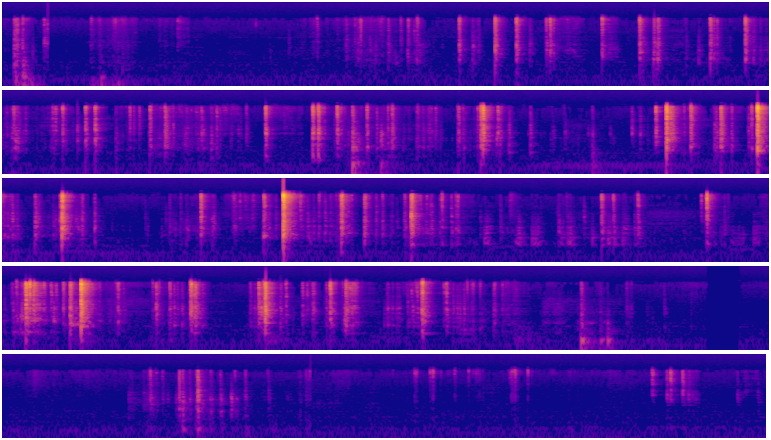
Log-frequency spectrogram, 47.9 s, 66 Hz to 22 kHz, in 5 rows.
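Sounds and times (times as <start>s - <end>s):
plastic toy pieces clicking: 4.4s - 16.3s.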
